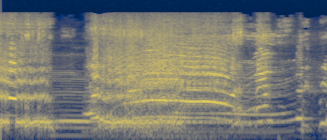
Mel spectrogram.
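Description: Several people screaming and yelling with mouths wide open, voices overlapping at first, then one long held scream through most of the second half.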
